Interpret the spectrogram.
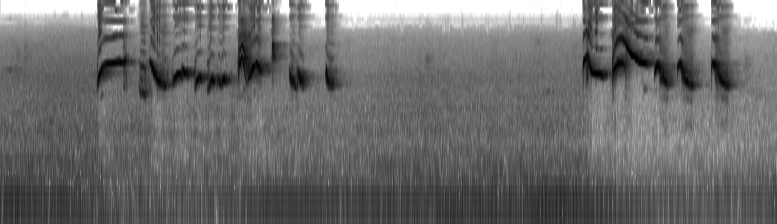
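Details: Orange-headed thrush giving ngeplong song to stir another bird to sing: two bursts of varied, swooping whistles separated by a few seconds' pause, with a continuous low hum behind.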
